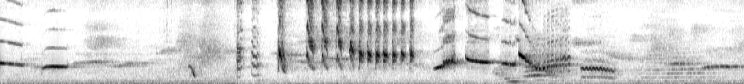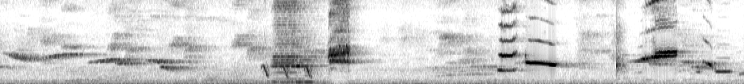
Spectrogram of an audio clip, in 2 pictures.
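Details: Oriental magpie-robin in full song meant to stir listening rivals into answering; rapid rattling trills, buzzy bursts and clear sliding whistles alternate in an energetic, varied sequence, with quieter warbled passages between loud phrases.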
